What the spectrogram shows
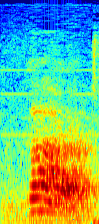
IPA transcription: ˈpaərət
